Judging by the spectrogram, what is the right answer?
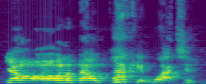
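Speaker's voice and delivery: usual speaking voice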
